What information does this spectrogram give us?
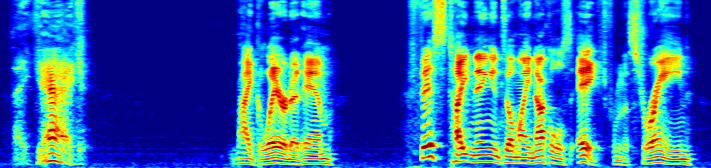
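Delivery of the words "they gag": spoken as a hiss, hissing voice. Reading a story aloud, a character leans forward and speaks: hissing. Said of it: "as he hissed".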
